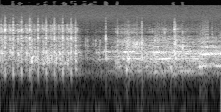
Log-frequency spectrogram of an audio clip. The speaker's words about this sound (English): If you want to hear something other than typing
